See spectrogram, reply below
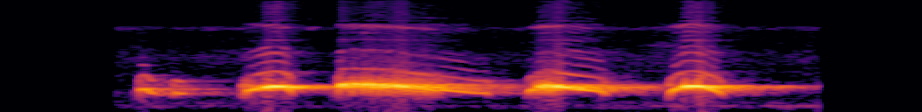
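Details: Spotted dove lure call: a faint double opening coo, a strong hoot, a long rolling coo that sinks in pitch, and two brief falling coos closing the phrase, with quiet surroundings.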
